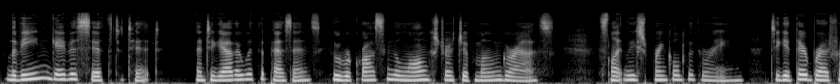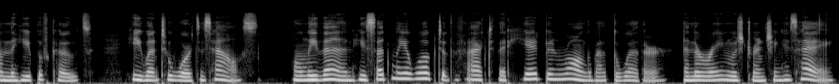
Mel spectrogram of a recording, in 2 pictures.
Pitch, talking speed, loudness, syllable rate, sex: 205 Hz, 220 wpm, -18 LUFS, 5.3 syllables/s, female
